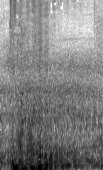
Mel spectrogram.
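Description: A blast booms with a deep rumble.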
